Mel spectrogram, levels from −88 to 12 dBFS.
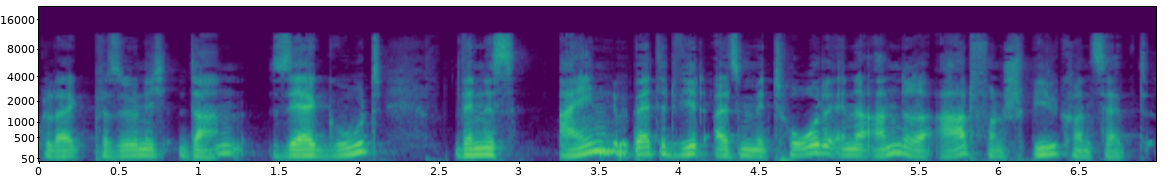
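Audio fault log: throughout: low-delay AAC compression. The speech sounds rough and grainy, with hiss between the harmonics and a thin, synthetic-sounding top band. The likely cause is AAC-ELD's short frames, which resolve pitch harmonics poorly, at a bitrate that sounds like around 32 kbps.
1.05–1.15 s and 3.51–3.70 s: AAC frame loss with concealment. Each spot is a brief smeared, noisy, phasey patch, the second spread over about 160 ms in short gaps of about 40 ms at most. The decoder fills lost frames by reusing the last good spectrum, so the sound blurs rather than cutting out.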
